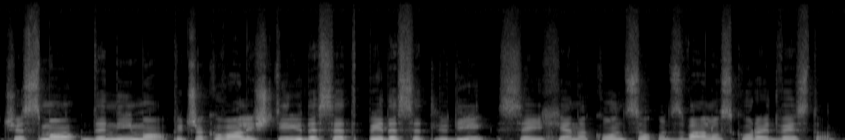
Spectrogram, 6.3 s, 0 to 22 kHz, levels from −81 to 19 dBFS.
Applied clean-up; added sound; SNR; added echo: none; none; none; none.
